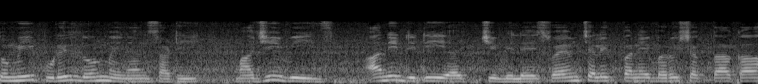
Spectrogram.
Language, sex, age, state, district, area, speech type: Marathi, male, 60+, Maharashtra, Yavatmal, urban, read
